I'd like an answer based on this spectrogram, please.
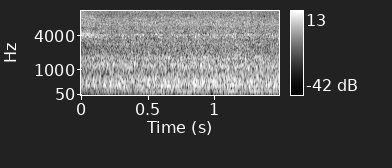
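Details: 2006 Honda Odyssey EX-L (RES) V6 idling after a valve adjustment and downstream O2 sensor replacement, running fairly smooth. Even, smooth hum with no knocks, ticks or hunting. Normal idle.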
